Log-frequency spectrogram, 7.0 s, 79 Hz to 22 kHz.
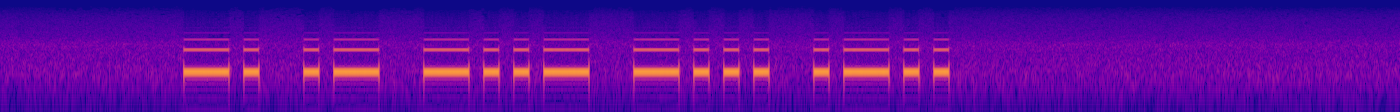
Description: Morse code (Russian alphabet), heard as a keyed tone, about 16 wpm, 600 Hz. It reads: НАЬБЛ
